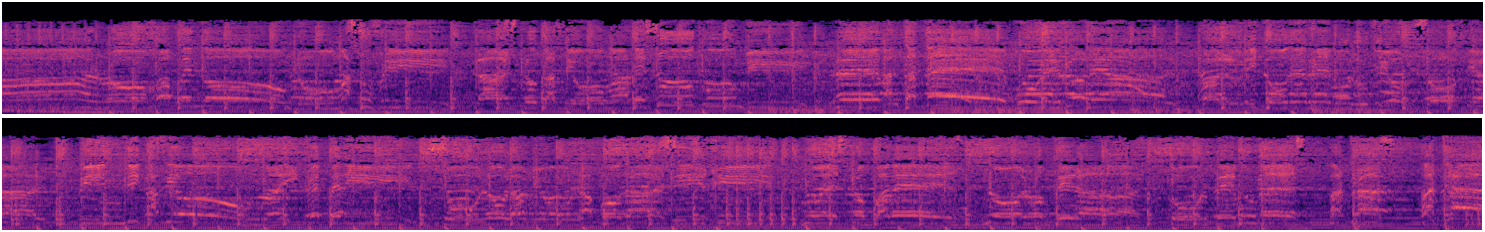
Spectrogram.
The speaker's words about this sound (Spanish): Sintonía de Radio Clara, lliure directe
